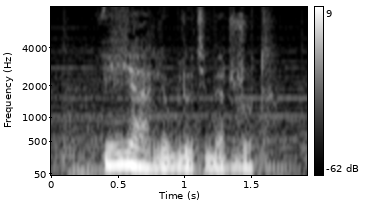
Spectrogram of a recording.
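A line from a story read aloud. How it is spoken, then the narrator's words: Quiet reply. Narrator (Russian): тихо ответила Анна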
